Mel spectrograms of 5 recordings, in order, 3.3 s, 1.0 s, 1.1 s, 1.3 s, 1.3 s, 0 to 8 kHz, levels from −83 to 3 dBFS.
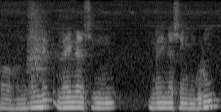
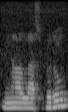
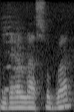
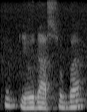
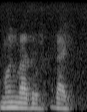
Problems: background sounds at intervals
